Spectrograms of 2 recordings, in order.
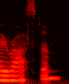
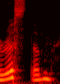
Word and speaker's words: Rostam: Prior to that track, you all heard Wood by Rostam, or Rustam, if you want to get that pronunciation.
